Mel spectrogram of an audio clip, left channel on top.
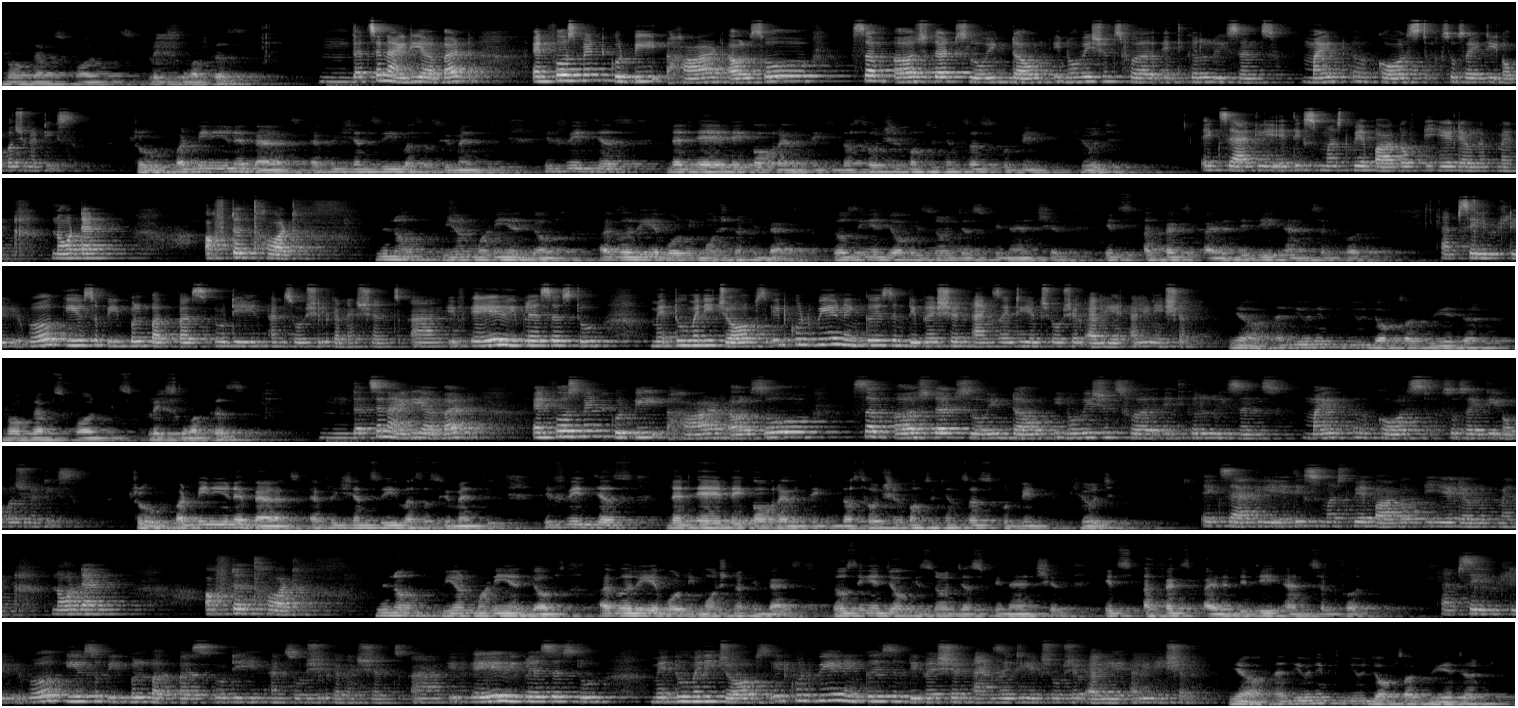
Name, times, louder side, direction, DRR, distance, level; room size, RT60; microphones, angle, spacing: voice 1, 0.0-2.4 16.4-25.6 25.9-26.3 34.0-38.3 38.6-40.9 41.3-43.9 57.7-60.3, right 3 dB, 70° right, 7 dB, 0.6 m, -27 dB
voice 2, 3.2-8.2 8.5-15.9 27.1-31.3 31.6-33.8 44.7-57.3, left 2 dB, 45° left, 4 dB, 0.7 m, -26 dB
5.3 x 4.5 x 5.4 m, 1.1 s
head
